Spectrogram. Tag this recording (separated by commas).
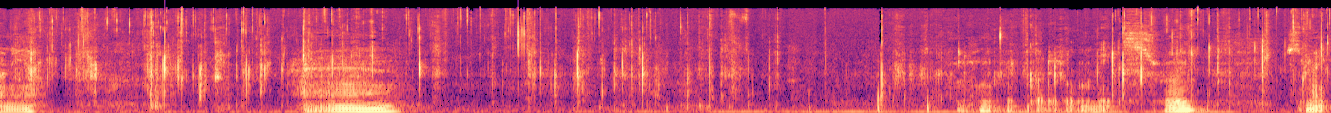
inside a small room, Speech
